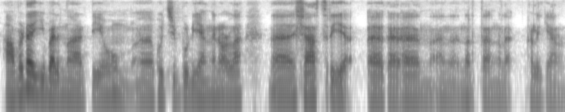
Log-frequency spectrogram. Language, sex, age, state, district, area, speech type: Malayalam, male, 18-30, Kerala, Thiruvananthapuram, urban, spontaneous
